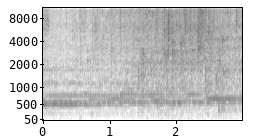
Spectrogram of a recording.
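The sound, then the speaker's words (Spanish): Constant heavy dripping water in a glacier ice cave, so dense it merges into a steady rushing wash like a small waterfall, with a faint sustained tonal hum underneath and no voices. “las goteras eran tan constantes que no te dejaban escuchar tu propia voz. Eran como cascadas.”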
